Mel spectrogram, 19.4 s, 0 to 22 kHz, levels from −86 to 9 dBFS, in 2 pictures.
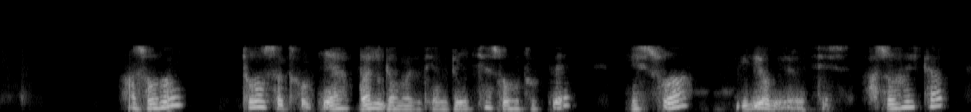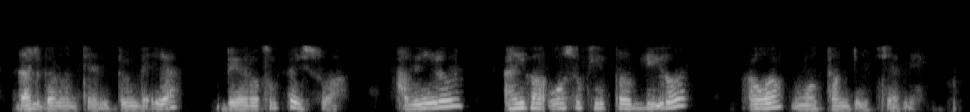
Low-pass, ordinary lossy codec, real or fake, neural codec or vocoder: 7.2 kHz; AAC, 16 kbps; fake; codec, 16 kHz, 2 kbps, FreqCodec, smaller model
